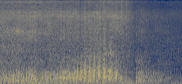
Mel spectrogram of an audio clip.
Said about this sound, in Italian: ecco, preparatevi che arriverà un casino, sento già proprio le moto.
